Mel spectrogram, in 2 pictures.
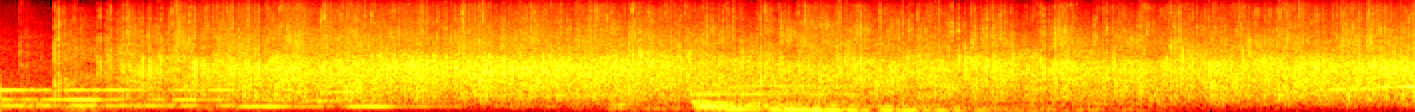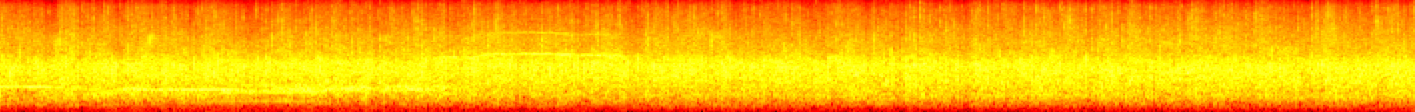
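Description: Theatre audience applauding steadily, with the music ending as the clapping starts. A deep falling boom sounds about three and a half seconds in.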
